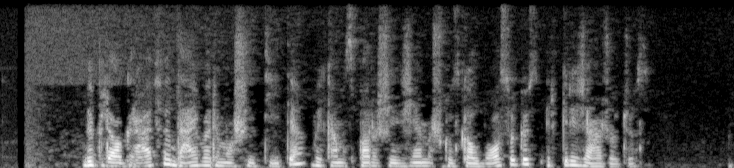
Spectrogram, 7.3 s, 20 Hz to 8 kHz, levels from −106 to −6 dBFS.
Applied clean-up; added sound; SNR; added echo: none; none; none; none.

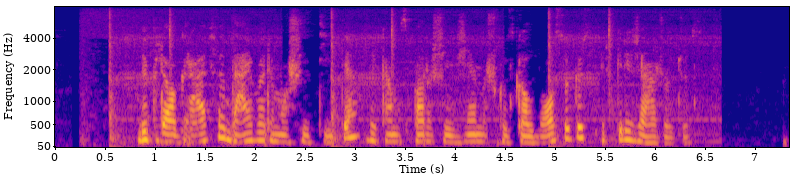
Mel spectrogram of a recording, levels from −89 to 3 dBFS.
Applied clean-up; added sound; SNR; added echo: none; Printer; 19 dB; none.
